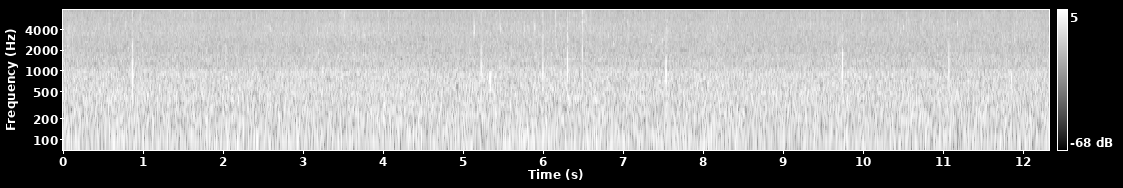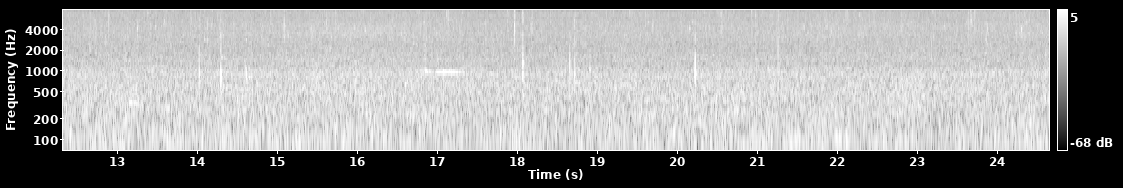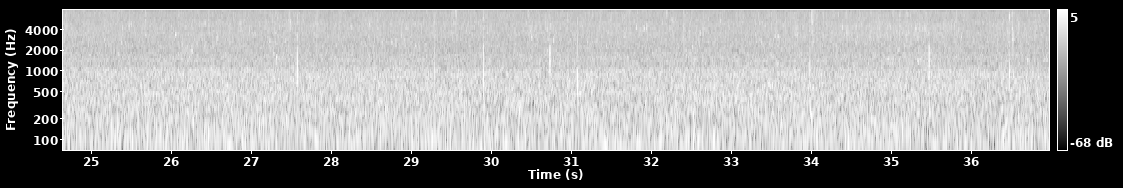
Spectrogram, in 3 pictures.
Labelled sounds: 17.0	17.3	humpback whale, 0.91 to 1.0 kHz

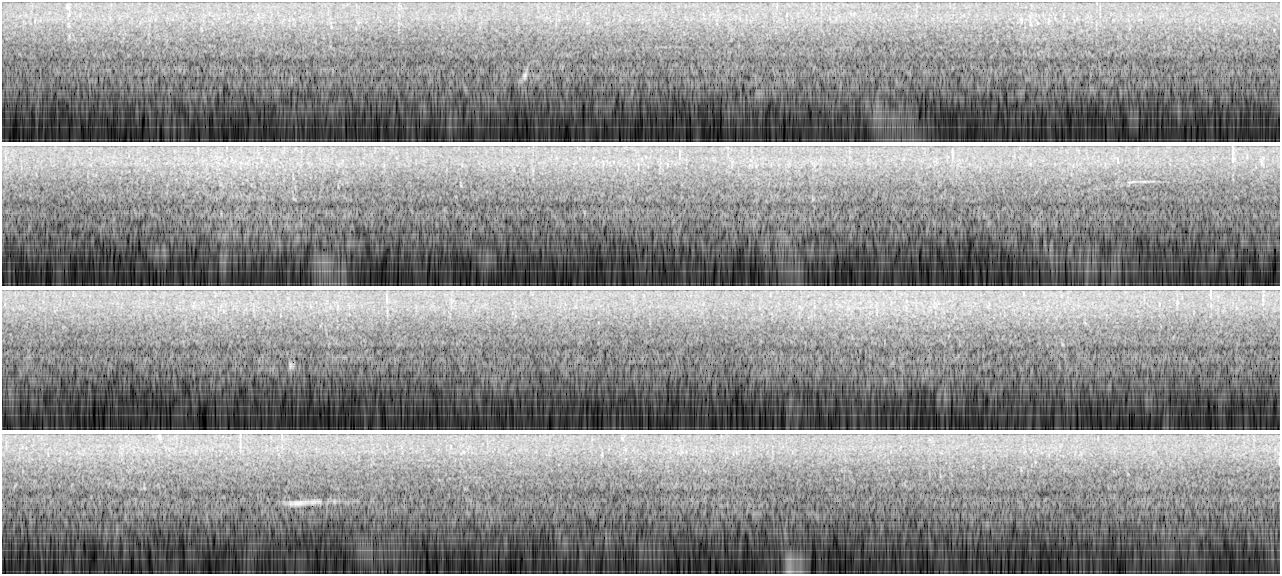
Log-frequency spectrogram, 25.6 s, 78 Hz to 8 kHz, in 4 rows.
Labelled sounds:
20.6	20.9	humpback whale, 0.78 to 1.0 kHz

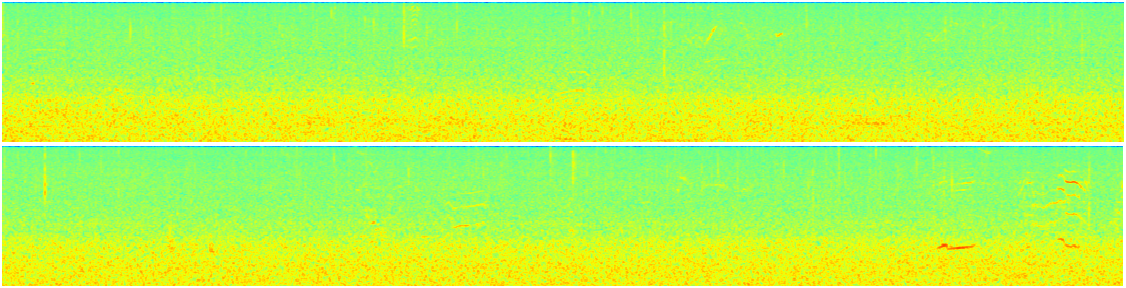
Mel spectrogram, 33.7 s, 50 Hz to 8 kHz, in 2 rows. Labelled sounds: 23.6	24.1	killer whale, Bigg's (transient), 1.3 to 3.0 kHz
27.3	27.7	killer whale, Bigg's (transient), 3.2 to 3.5 kHz
30.8	31.5	killer whale, Bigg's (transient), 0.81 to 3.8 kHz
32.3	33.1	killer whale, Bigg's (transient), 0.88 to 4.2 kHz

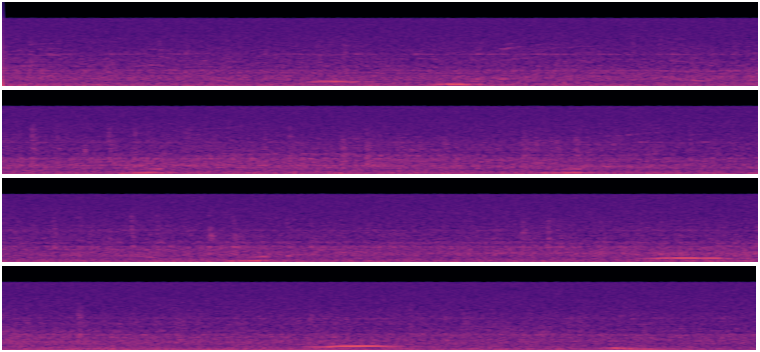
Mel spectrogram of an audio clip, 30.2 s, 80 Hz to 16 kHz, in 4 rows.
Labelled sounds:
5.0	5.2	humpback whale, 1.9 to 2.2 kHz

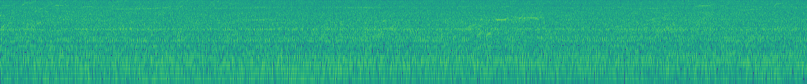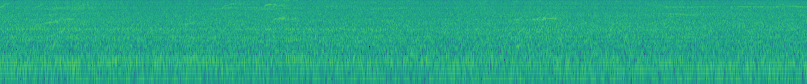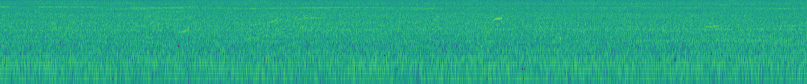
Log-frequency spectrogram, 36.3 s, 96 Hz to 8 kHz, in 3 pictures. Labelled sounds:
0.5	1.0	killer whale, southern resident, 4.2 to 6.4 kHz
7.1	8.1	killer whale, southern resident, 1.3 to 3.7 kHz
12.7	13.3	killer whale, southern resident, 1.5 to 3.9 kHz
23.7	24.2	killer whale, southern resident, 5.4 to 5.8 kHz

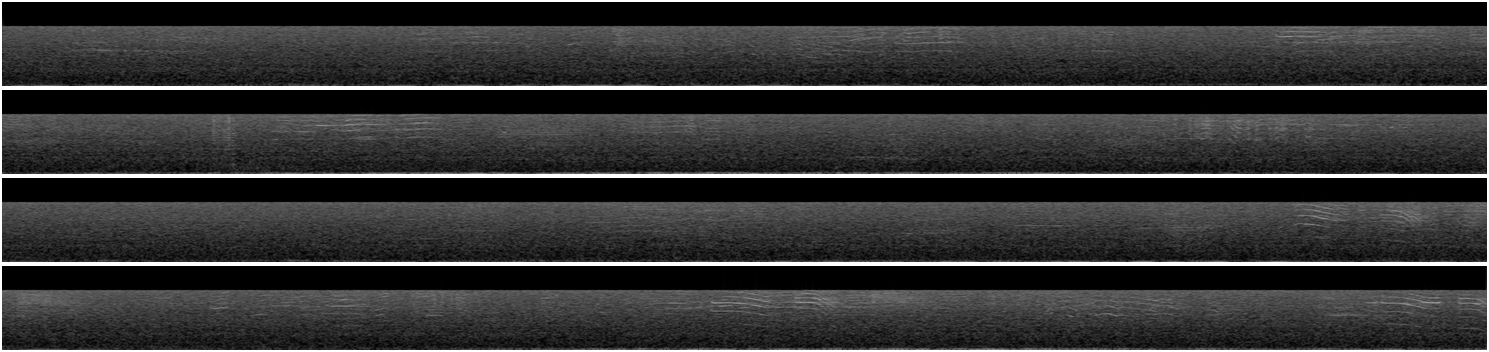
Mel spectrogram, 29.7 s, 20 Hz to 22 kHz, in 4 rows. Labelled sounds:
0.4	0.8	Pacific white-sided dolphin, 2.2 to 2.7 kHz
2.3	2.6	Pacific white-sided dolphin, 5.2 to 5.5 kHz
4.0	4.8	Pacific white-sided dolphin, 2.1 to 4.9 kHz
6.3	6.9	Pacific white-sided dolphin, 3.5 to 6.1 kHz
8.8	9.6	Pacific white-sided dolphin, 3.3 to 6.3 kHz
10.6	10.9	Pacific white-sided dolphin, 4.2 to 5.7 kHz
13.2	13.5	Pacific white-sided dolphin, 2.3 to 2.5 kHz
17.9	18.2	Pacific white-sided dolphin, 1.8 to 1.9 kHz
19.9	20.2	Pacific white-sided dolphin, 2.4 to 2.6 kHz
21.3	22.0	Pacific white-sided dolphin, 3.2 to 5.6 kHz
25.7	26.3	Pacific white-sided dolphin, 2.3 to 5.8 kHz
27.7	28.1	Pacific white-sided dolphin, 2.1 to 5.0 kHz
29.1	29.5	Pacific white-sided dolphin, 3.2 to 5.7 kHz

